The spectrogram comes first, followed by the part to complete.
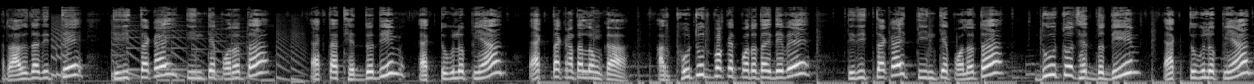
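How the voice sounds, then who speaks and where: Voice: high voice, animated, brisk, a bit bright, soft background music. A performer voicing a cheeky, foul-mouthed little boy in a comic cartoon, boastful and grumbling with a childish lisp. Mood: boastful, eager.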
